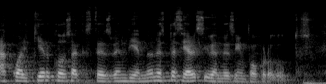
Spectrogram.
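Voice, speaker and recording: Music plays in the background as a man speaks with a Mexican accent. His voice is high, with ordinary pitch variation. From Mexico, Cancún. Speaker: podcast host, marketing agency. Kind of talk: solo podcast monologue. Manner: animated.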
